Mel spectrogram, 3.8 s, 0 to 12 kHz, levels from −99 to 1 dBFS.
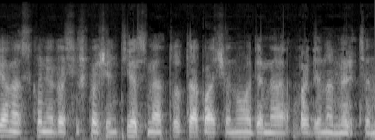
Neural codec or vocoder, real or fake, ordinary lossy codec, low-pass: codec, 44.1 kHz, 2.6 kbps, SNAC; fake; AAC, 32 kbps; 10.8 kHz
